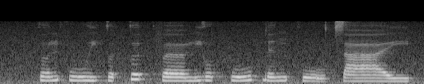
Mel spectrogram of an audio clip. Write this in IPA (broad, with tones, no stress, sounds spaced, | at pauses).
k ɵ˨˥ n f uː˨ j t̪ ɵ˨ t̚ t̪ ɵ˥ t̚ f œː˨ m j ʊ˧ k̚ p uː˨˥ p̚ l ɪ˨˧ ŋ kʰ uː˨˩ t͡s aː˨ j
